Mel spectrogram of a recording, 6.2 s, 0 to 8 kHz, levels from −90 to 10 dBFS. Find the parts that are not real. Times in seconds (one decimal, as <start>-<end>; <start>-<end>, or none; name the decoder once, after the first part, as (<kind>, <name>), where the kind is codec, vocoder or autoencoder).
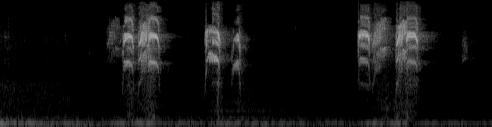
0.0-0.4 (vocoder, BigVGAN v2); 3.1-3.6; 5.0-6.2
